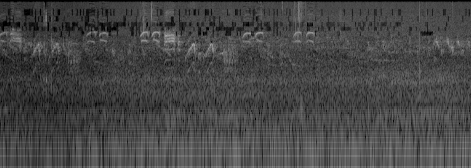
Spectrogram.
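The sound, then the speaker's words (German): A mimicking songbird sings outdoors. Its song shifts through imitations of black woodpecker, blackbird and warbler to short, bright tit-like phrases at a fairly steady pace, over a constant rushing background of ambient noise. “Also ist es gerade von Schwarzspecht auf Amsel, auf Grasmücke zur Meise gekommen.”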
